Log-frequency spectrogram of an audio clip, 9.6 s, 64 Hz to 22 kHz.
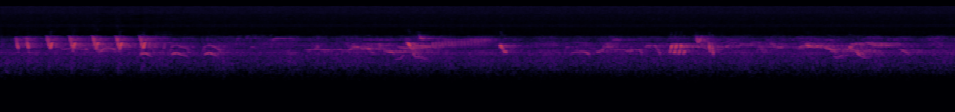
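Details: Wild birdsong captured by microphone, then cut onto a black wax cylinder at 90 rpm: a quick series of sharp repeated chips opens, followed by scattered whistled phrases and short warbles, all thin and band-limited beneath constant hiss.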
